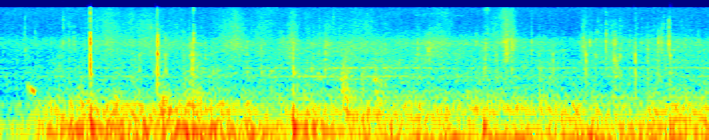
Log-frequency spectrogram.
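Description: Steady low rumble of a moving sleeper train heard from inside the carriage, with a few light clicks over it.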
